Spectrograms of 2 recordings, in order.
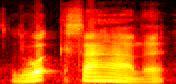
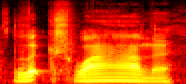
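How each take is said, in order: First: The name is said without a w sound. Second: The name is said with a w sound. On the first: This is how the name is normally said. The speaker calls it right. "He don't call her Luxana" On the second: This is how the character mispronounces the name. The speaker calls it wrong. "He calls her Luxwana"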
